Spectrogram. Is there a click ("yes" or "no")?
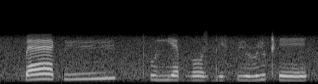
no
